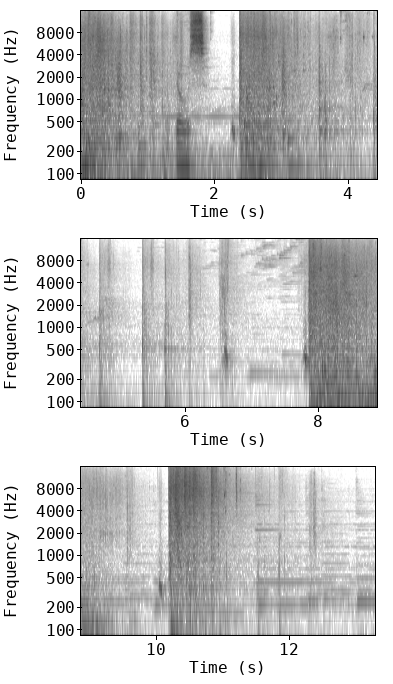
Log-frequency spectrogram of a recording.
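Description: Axe smashing and breaking objects in a video game, with repeated loud crashing, shattering impacts in bursts amid game sounds, and a person talking over it.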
